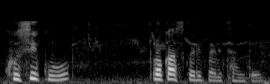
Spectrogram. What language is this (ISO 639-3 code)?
ori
